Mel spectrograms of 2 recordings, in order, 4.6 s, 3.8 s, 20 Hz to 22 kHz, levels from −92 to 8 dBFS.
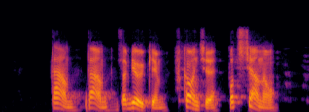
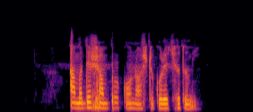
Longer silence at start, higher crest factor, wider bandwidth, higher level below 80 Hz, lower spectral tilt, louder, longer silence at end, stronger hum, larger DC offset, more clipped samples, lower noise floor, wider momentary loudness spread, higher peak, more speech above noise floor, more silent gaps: second, 0.75 s vs 1.05 s; about the same, 16 dB vs 18 dB; first, 8 kHz vs 7 kHz; about the same, -60 dBFS vs -60 dBFS; second, -4 dB/octave vs -7 dB/octave; about the same, -17 LUFS vs -18 LUFS; second, 0.5 s vs 0.85 s; neither; neither; neither; second, -85 dBFS vs under -90 dBFS; about the same, 8 LU vs 7 LU; about the same, -2 dBFS vs -2 dBFS; second, 67 dB vs over 73 dB; neither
